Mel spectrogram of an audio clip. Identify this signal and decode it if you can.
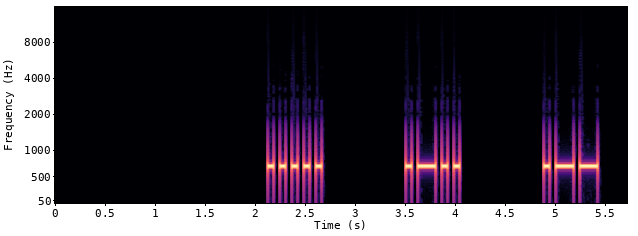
Morse code, heard as a keyed tone, about 20 wpm, 700 Hz. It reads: 5 L W
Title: 121 Lesson 20e - Number 3 - Three Characters 20wpm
